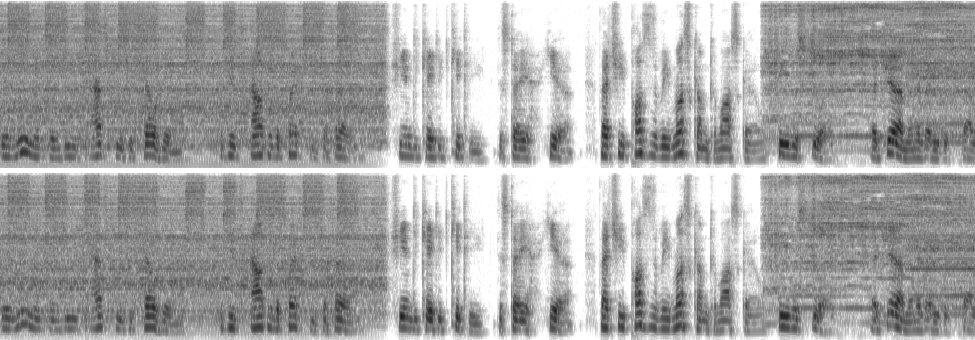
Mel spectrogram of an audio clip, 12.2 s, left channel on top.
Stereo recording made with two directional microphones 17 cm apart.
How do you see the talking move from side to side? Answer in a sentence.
In this clip you hear the talking move from left to right and back again.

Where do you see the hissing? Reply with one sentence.
You can hear the hissing in the centre.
